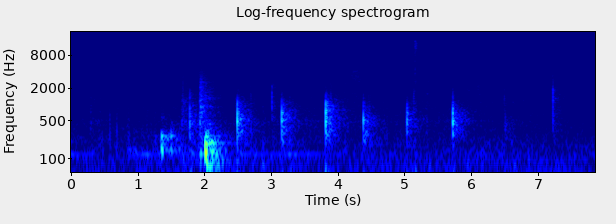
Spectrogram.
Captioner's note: footsteps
